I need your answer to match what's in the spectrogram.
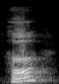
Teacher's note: ठीक है स्टूडेंट्स, जो ये इसका ह होता है ना, एक ह, ये महाप्राण में माना जाता है, लेकिन ये सघोष में माना जाएगा। एक अकेला ऐसा वर्ण है ह जो ये सघोष होता है और ये महाप्राण में माना जाता है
